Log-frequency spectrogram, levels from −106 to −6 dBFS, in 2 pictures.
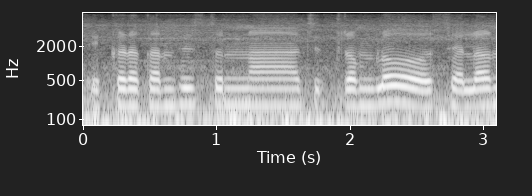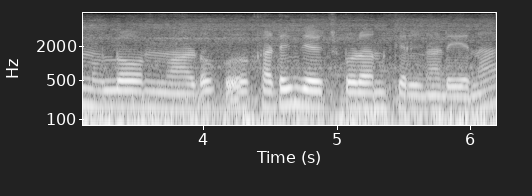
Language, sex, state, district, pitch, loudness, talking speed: Telugu, female, Andhra Pradesh, Sri Satya Sai, 110 Hz, -16 LUFS, 95 wpm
